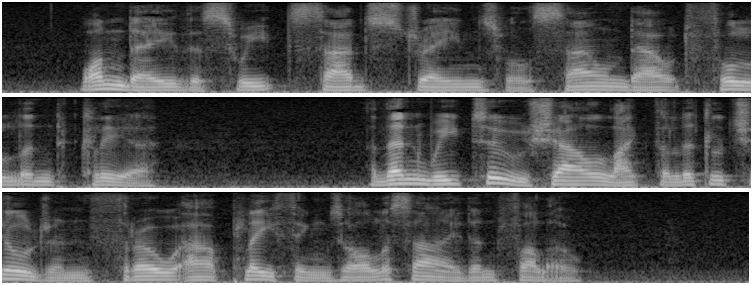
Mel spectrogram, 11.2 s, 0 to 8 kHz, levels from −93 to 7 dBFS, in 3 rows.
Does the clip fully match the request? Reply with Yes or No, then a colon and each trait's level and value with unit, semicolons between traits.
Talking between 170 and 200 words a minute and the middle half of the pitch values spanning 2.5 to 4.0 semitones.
No: average, 150 wpm; average, 3.5 semitones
